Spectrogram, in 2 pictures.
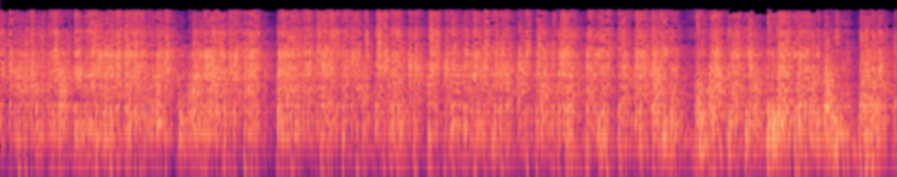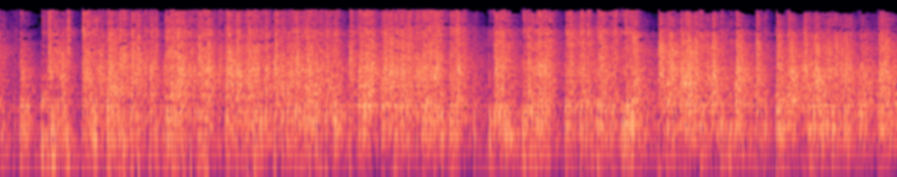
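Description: A long string of firecrackers going off: a rapid, unbroken crackle of bangs that keeps up without a pause.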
